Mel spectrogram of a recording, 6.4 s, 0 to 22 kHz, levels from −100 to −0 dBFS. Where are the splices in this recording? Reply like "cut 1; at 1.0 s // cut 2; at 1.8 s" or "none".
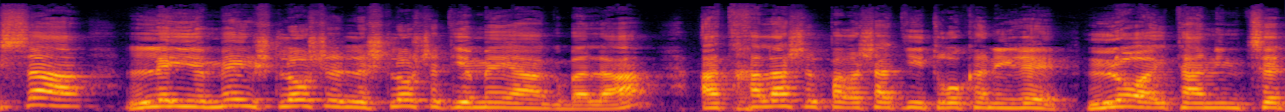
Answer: cut 1; at 5.4 s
